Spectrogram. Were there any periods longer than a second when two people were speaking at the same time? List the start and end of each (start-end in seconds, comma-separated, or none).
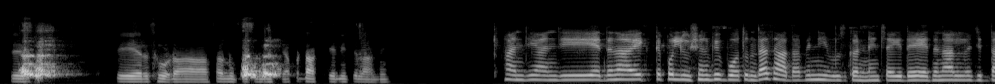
none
